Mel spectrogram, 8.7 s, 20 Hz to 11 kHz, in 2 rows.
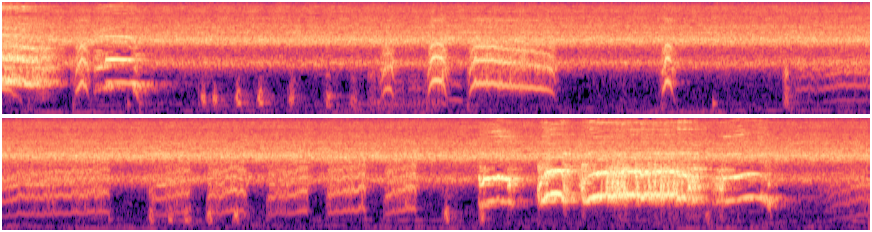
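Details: Red junglefowl decoy bird, 3 April 2024, forest trip: mostly quiet with scattered soft clicks and faint calls, then a short, loud, hoarse crow near the end.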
